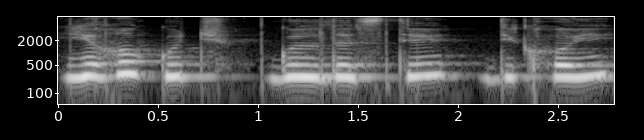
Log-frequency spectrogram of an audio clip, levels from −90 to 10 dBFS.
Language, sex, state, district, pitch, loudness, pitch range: Hindi, female, Himachal Pradesh, Shimla, 255 Hz, -15 LUFS, 250-270 Hz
